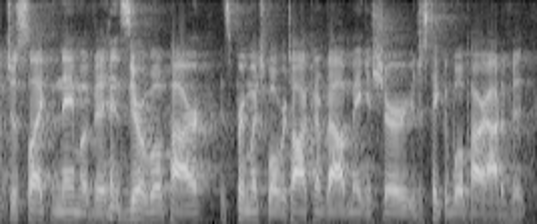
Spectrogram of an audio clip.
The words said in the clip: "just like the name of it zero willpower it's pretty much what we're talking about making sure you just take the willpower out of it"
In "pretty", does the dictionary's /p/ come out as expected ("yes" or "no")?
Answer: yes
